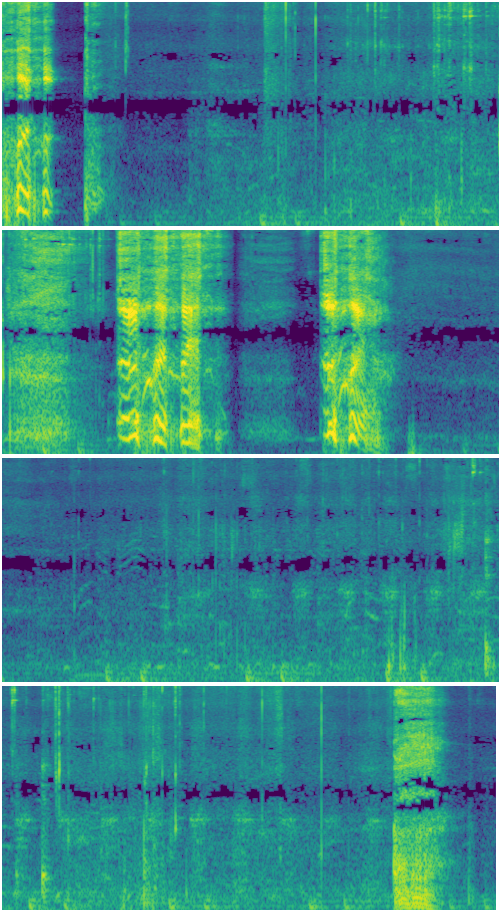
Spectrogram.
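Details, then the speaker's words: Adult with a persistent phlegmy cough since a flu shot, bringing up clear phlegm and coughing to the point of vomiting: about five harsh, wet coughing bouts with throat clearing and heavy breathing between; productive cough. "It's part of all its phlegm. Damn it. This fucking cough will never go away."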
